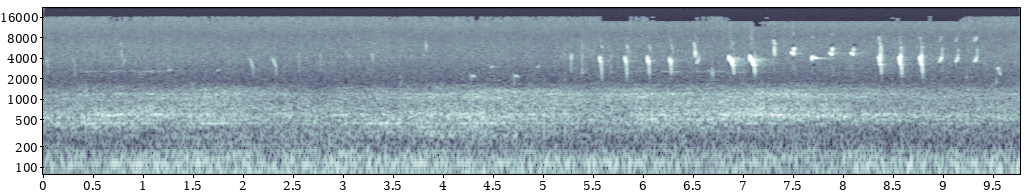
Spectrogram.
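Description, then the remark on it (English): A wild bird, about five feet above a cage and just above a net, chirps in quick, high-pitched bursts, with a rapid series of short notes in the second half, over a steady low rumble of background noise with no talking. “That wild bird is still 5 feet above the cage, just above the net.”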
